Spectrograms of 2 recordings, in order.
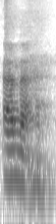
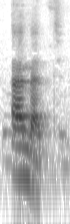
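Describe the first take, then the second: First: The word ends with an h sound. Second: The word ends with a t sound. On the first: The word stands alone at a pause. "You stop at the تاء, so you say أمه" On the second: The word is joined to a following word. "But if you continue, what do you say?"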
